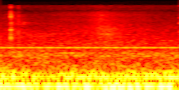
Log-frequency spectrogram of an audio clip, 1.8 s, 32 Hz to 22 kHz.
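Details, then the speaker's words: Tower home theatre amplifier with distorted, humming sound: multimeter across the amplifier IC supply pins gives a steady unbroken beep and about 10 ohm reading, showing the IC is internally shorted; shorted amplifier IC. "ये देखो beep आ रहा है, full 10 ओम reading आ रही है। ये IC अंदर internally short हो चुकी है।"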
